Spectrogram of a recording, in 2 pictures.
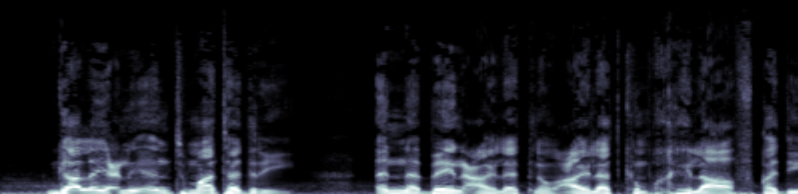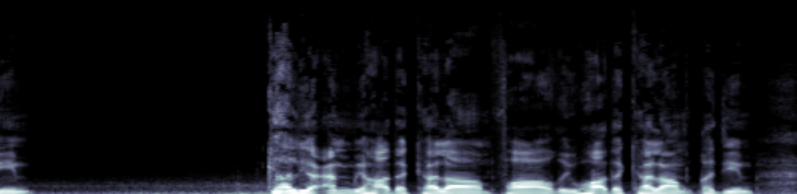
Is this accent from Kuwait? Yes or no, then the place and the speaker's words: yes; Kuwait; أنا في قصة صارت عندنا في الكويت في بداية التسعينات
